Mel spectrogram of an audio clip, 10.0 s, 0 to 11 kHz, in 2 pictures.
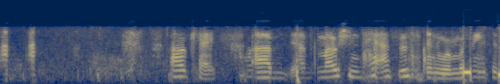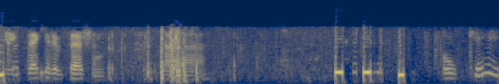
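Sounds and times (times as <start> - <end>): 
speech: 1.7 - 7.1, 9.5 - 9.9
short electronic beeps as conference call participants hang up: 8.4 - 9.1.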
